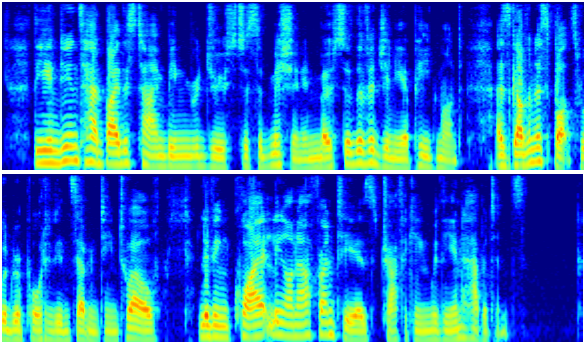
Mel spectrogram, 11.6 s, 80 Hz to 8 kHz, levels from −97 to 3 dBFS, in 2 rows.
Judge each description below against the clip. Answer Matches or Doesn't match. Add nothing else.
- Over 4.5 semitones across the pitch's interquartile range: Matches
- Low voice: Matches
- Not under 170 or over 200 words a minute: Doesn't match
